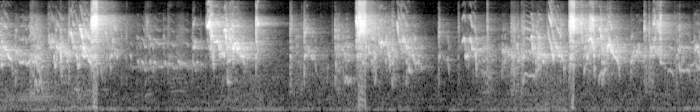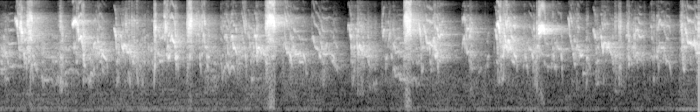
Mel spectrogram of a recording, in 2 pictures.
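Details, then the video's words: Lovebirds kept in a pet store make a constant clamor of harsh squawks and shrill chirps from many birds at once, with sharp louder calls breaking through every second or two, and a low hum underneath. "love birds sounds"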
